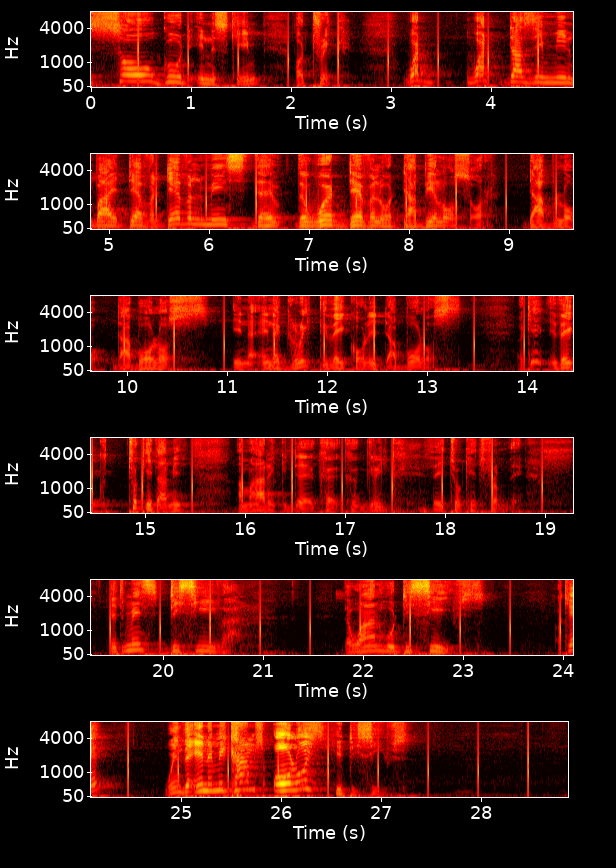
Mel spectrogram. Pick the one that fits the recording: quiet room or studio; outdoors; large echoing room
large echoing room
